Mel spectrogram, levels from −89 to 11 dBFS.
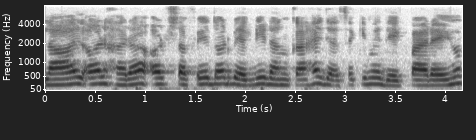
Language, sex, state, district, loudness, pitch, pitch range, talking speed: Hindi, female, Bihar, Katihar, -13 LUFS, 215 Hz, 195-225 Hz, 245 wpm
